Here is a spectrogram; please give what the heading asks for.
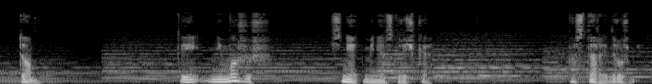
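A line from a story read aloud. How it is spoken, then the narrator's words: Hesitant quiet question. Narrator (Russian): Тессио на миг замялся, потом негромко спросил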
